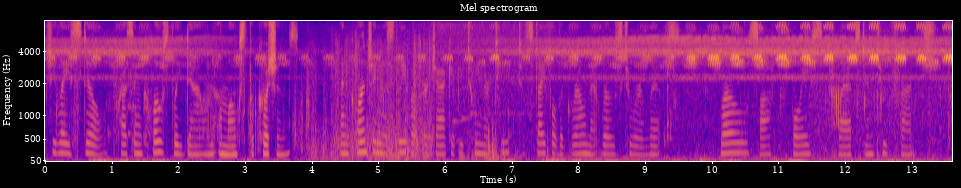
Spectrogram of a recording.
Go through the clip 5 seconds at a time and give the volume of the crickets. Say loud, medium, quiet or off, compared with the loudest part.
quiet, medium, loud.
